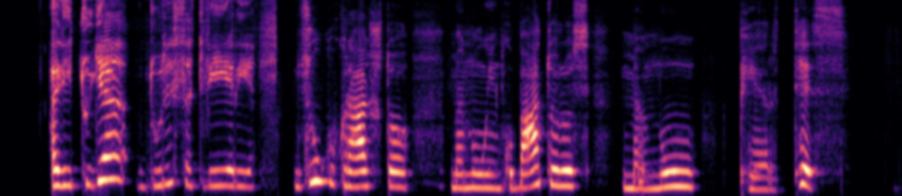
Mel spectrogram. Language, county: Lithuanian, Klaipėda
